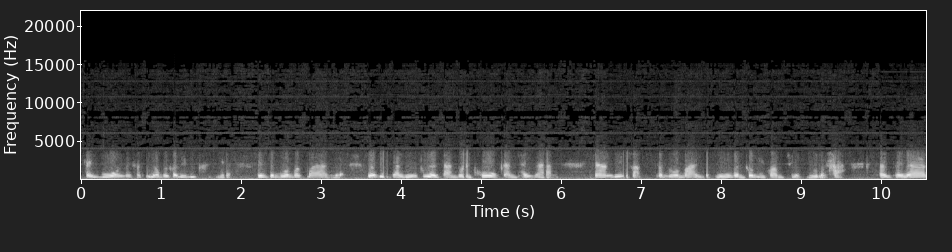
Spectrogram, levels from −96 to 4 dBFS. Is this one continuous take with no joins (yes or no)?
yes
